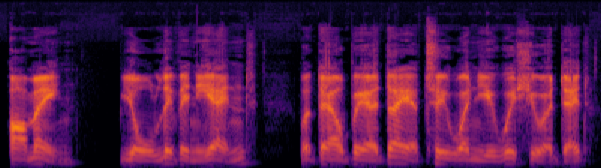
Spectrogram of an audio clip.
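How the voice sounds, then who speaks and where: A man's voice: medium pitch, fast, no room sound, muffled recording, close to an everyday voice. A man voicing a cocky veteran male rat, a trap expert with a dry, teasing way of talking. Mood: instructive.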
